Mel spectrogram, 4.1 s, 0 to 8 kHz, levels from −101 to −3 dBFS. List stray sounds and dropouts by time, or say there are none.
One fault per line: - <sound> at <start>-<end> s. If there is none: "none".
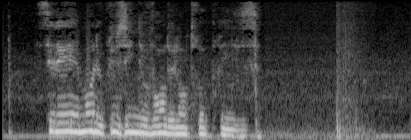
- thud at 3.3-3.7 s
